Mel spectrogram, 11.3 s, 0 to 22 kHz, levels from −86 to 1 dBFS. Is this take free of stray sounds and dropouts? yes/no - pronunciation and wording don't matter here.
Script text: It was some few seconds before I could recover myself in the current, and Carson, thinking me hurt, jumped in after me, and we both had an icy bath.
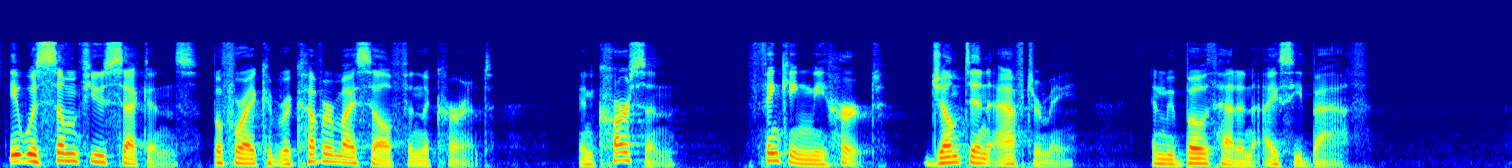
yes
